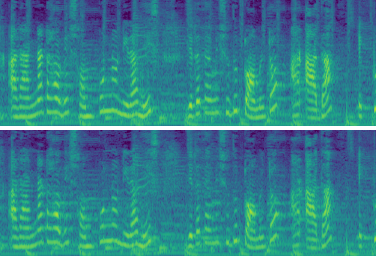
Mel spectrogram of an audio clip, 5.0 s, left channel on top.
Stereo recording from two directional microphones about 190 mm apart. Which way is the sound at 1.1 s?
15° left (ahead or behind).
